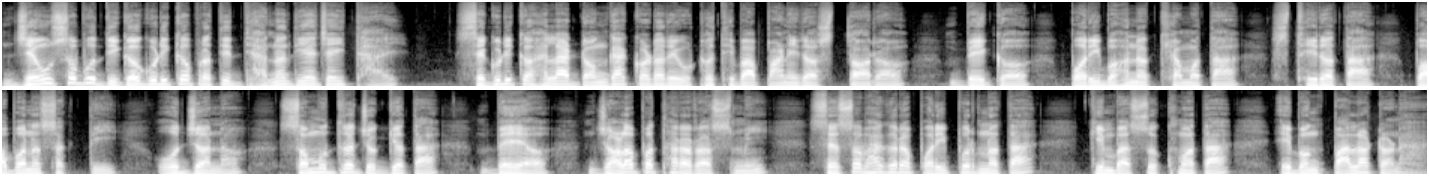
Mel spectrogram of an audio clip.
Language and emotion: Odia, neutral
